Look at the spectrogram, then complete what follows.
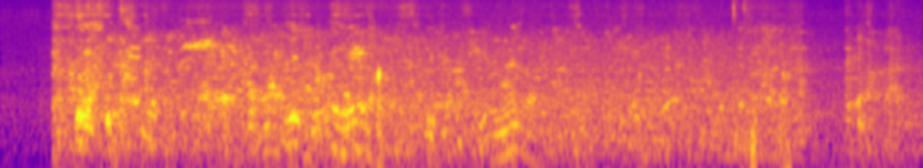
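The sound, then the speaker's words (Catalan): Continuous murmur of a large crowd gathered outdoors at a Carnival bonfire event, many voices blending into a steady babble with occasional laughter, moderately loud, easing slightly toward the end. “el que sentim és molta ramó de la gent que s'està plegant aquí a la”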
